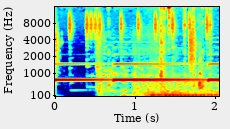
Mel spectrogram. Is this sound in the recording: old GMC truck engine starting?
yes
